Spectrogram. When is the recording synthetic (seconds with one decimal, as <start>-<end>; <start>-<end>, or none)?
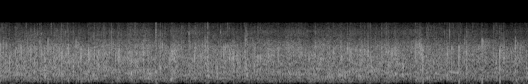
1.0-2.1; 2.6-4.2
